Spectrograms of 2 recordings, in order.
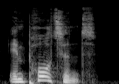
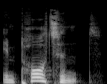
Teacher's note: again the second syllable is stressed important sometimes that at the end gets cut important this is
